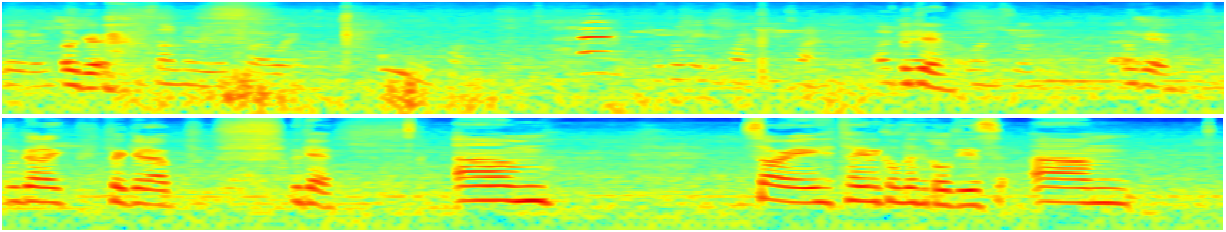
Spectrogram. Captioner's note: panic sounds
